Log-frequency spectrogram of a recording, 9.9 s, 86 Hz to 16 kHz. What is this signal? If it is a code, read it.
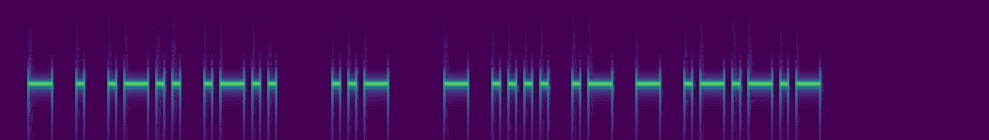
Morse code, heard as a keyed tone, about 15 wpm, 700 Hz. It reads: TELL U THAT.
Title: Sentences from Top 300 Words and Abbreviations 15wpm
